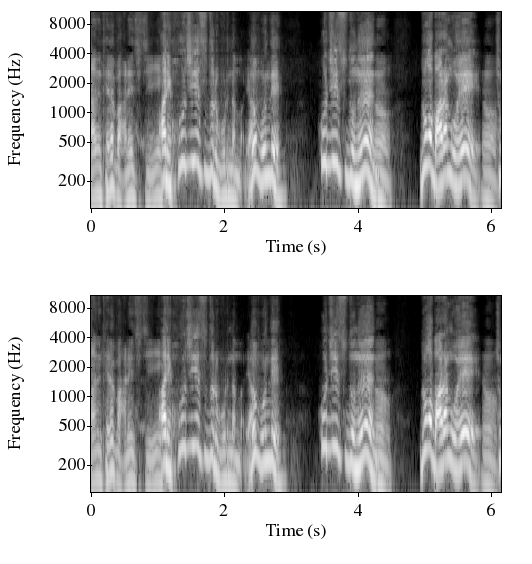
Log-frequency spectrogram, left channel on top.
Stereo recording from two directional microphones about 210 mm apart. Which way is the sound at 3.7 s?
15° left (ahead or behind).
